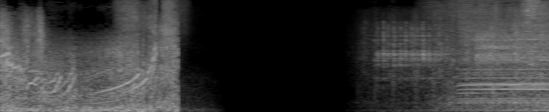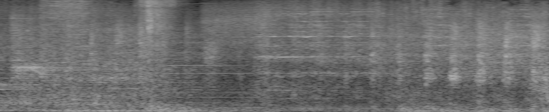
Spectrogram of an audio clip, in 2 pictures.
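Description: A steam freight train in the Call of Juarez Gunslinger western game, loud rumbling and hissing wheels with a horn, cutting to a brief silence before the rolling train noise returns steadily.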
